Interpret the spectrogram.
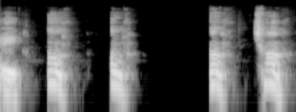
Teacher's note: all the air is coming through my throat and nothing is coming through my nose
